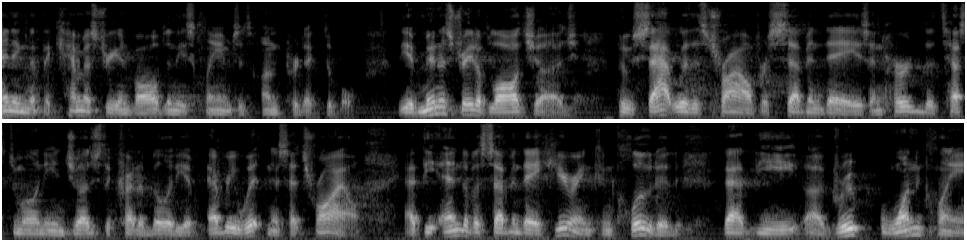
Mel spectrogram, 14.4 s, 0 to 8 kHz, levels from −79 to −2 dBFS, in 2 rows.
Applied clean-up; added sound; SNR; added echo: none; none; none; none.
